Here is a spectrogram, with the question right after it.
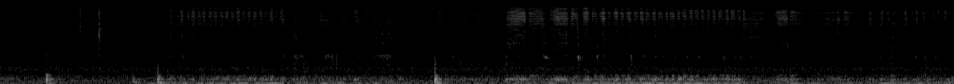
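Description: A felt-tip marker colors in an outlined letter R on a white paper sheet lying flat on a wooden table, while the other hand holds the sheet steady. Quiet, continuous scratchy rubbing strokes carry a soft, bright hiss, broken by a few sharper ticks of the tip against the paper.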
